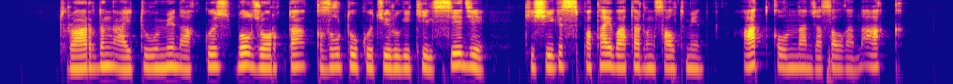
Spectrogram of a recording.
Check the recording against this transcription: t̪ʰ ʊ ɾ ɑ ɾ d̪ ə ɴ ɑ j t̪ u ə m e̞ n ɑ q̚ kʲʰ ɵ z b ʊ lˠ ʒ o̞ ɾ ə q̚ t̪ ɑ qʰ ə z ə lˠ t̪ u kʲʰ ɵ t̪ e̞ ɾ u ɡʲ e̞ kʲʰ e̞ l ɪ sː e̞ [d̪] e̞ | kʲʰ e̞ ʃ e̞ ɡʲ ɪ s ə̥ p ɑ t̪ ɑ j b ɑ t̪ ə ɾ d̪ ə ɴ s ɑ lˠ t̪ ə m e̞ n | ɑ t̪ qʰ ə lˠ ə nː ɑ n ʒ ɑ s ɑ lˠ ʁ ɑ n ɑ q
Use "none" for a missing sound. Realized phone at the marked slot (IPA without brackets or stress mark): d̪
